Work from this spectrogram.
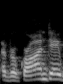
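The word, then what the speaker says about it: Evergrande: first time time that ever Grande was going to or ever Grand depending on how you say it the Chinese say ever grand um that that ever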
